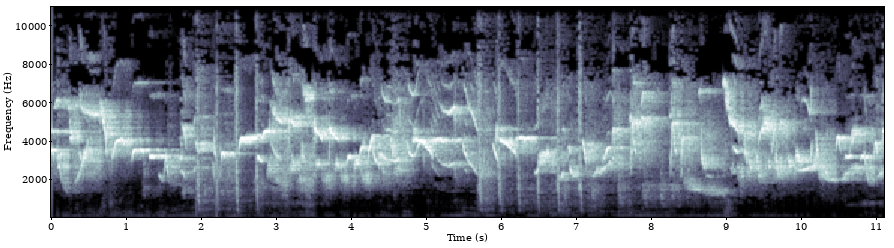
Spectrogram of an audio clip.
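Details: Oriental magpie-robin delivering căn lửa song: a long, dense jumble of varied whistles, warbles and scratchy notes, with sharp clicks scattered throughout and hardly a pause.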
